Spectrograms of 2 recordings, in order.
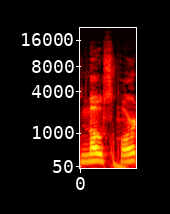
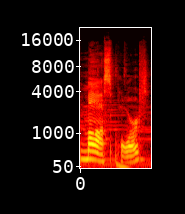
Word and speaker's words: Mosport: Mostport, yes, it's pronounced Mosport and not Mosport, has a long history behind it, dating back to 1958.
